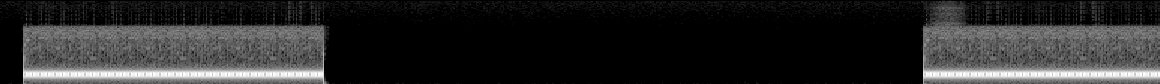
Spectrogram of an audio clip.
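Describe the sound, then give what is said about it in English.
An outgoing phone call's ringing tone: a steady, loud electronic buzz lasting about two seconds, then a long silence before a second ring begins. No voices. “Oh, you know when it gets to that third ring. Yeah, after the third ring, you ain't got the juice like that.”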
